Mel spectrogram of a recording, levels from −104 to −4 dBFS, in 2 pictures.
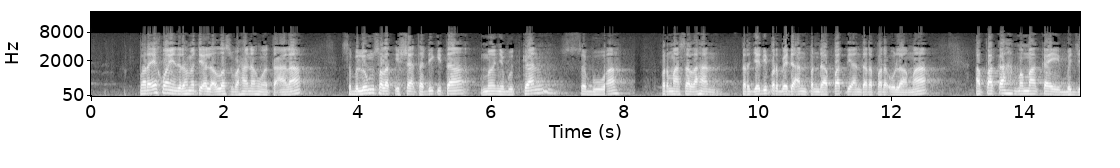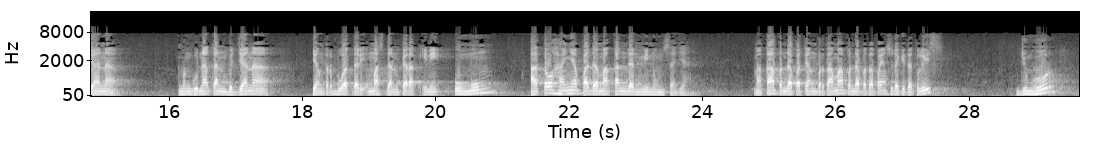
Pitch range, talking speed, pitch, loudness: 110-130 Hz, 110 wpm, 120 Hz, -11 LUFS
